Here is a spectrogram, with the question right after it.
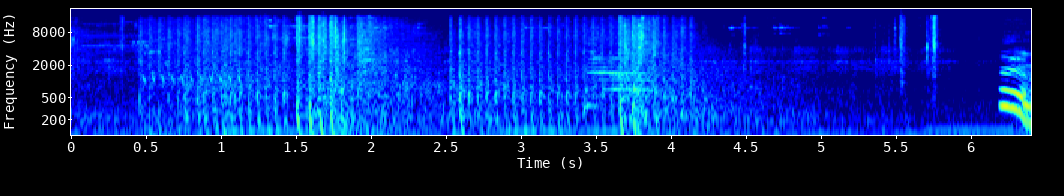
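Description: Bursts of gunfire in the video game The Division 2, a dense fusillade of repeated shots over steady game noise, with loud clusters of rapid fire and a sharp burst at the end.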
